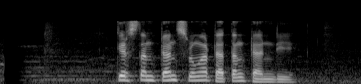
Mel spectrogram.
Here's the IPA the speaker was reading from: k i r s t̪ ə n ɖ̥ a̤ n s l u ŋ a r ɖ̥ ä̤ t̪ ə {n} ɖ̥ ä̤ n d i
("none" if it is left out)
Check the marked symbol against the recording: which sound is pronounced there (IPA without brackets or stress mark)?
ŋ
